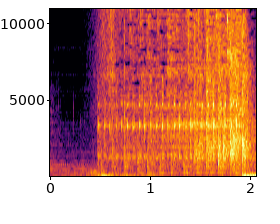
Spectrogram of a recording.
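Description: A steady held music chord, then from about half a second in a loud, noisy swell that builds with deep low hits near its start and end: a transition sound effect leading into a logo intro.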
